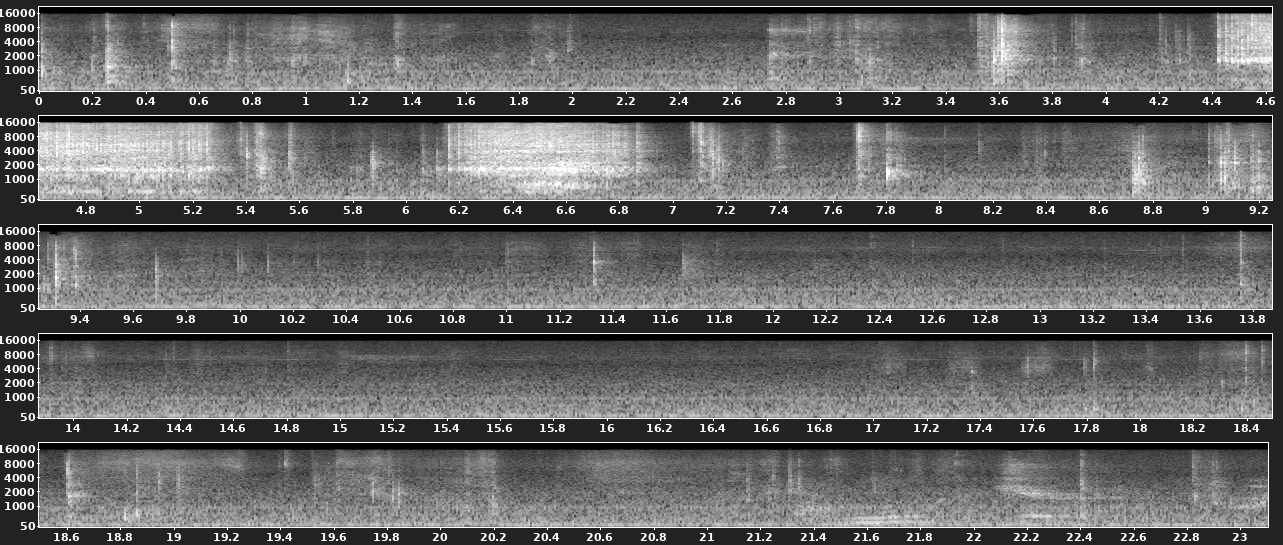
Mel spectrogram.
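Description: Paper rustles and crinkles up close.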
